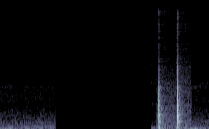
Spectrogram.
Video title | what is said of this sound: Examen físico del Aparato Respiratorio - Semiología - FCM UNR | el sonido es timpánico el sonido cambia porque estamos percutiendo sobre el estómago un gran órgano hueco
